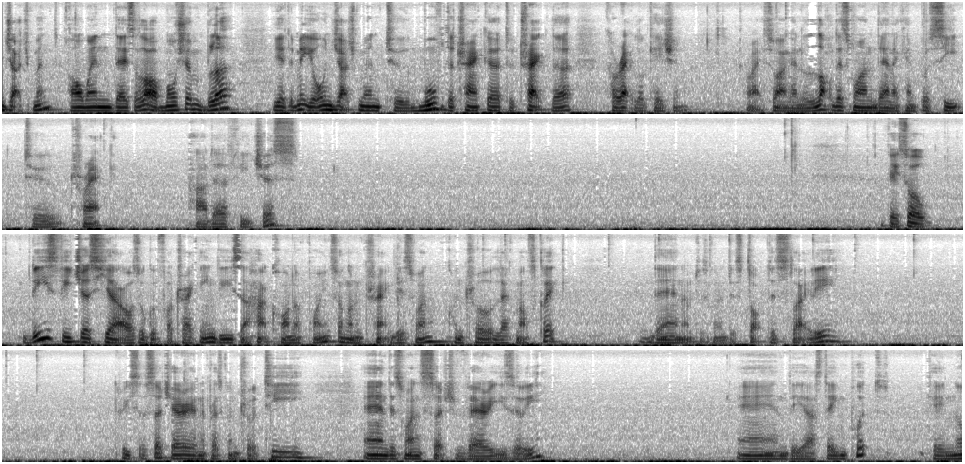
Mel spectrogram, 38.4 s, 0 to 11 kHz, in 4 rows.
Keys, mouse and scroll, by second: 8.2 scroll down 1, 8.9 middle click, 10.6-17.5 drag, 17.9-18.3 scroll up 1, 18.3 middle click, 19.0-19.5 scroll up 1, 19.5 middle click, 20.0-23.2 scroll up 1, 24.0 ctrl+click, 25.3 click, 31.1 ctrl+t, 33.0-38.4 drag.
